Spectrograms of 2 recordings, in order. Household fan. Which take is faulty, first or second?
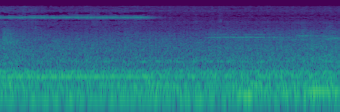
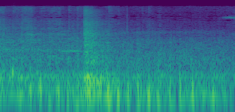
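second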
